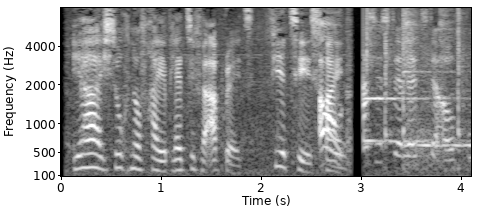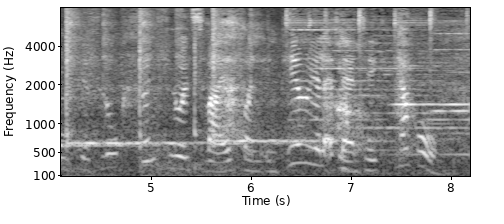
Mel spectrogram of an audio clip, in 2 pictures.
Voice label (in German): Gate Agent, Stimmproben; The Flight Attendant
